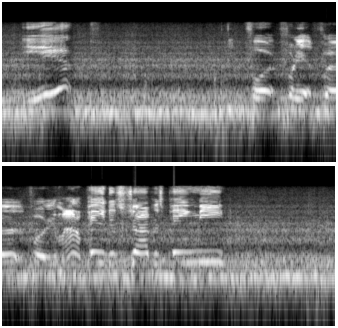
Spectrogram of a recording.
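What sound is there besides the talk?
car driving in traffic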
